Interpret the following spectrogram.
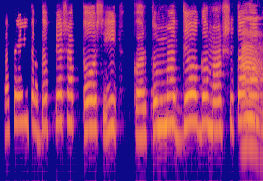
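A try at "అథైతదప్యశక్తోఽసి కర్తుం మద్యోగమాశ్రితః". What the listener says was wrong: మధ్యోగ, అక్కడ మహాప్రాణం రావద్దు, మధ్యోగ అన్నావు, అదొక్కటే కరెక్షన్.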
